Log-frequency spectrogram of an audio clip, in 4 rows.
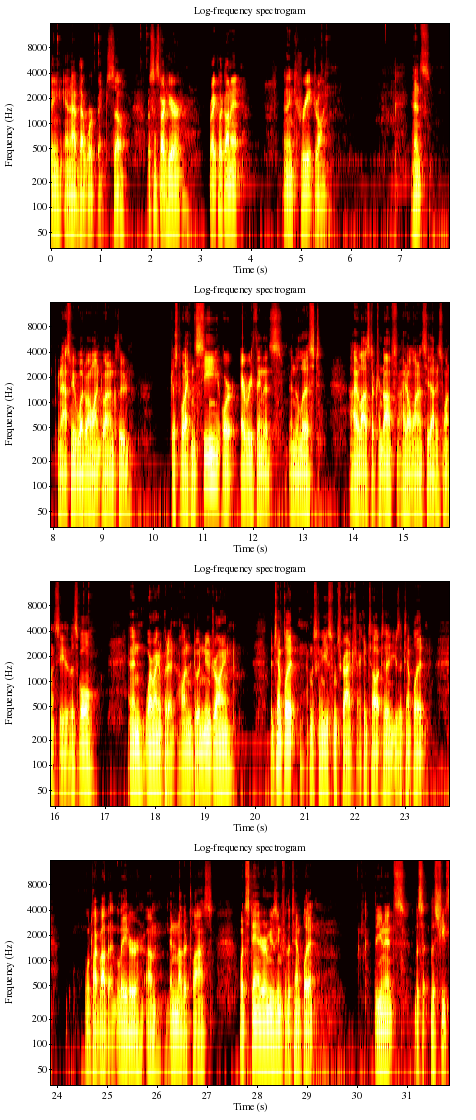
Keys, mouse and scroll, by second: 0.0 click, 0.8 click, 1.8 right click, 5.4 click, 10.7 click, 15.2 click, 16.5 click, 20.5 click, 21.8 click, 31.7 click.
